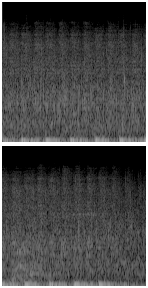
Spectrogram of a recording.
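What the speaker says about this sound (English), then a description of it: "Everybody clap your hands." Crowd at a Lehigh Valley IronPigs versus Columbus Clippers minor league baseball game clapping in a steady rhythmic beat, about twelve even claps under continuous stadium crowd murmur.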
